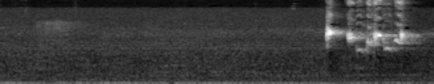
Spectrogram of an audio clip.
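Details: A captive-bred hybrid bulbul, raised by its owner, gives a quick burst of four short, bright, fluty notes near the end, following a quiet stretch with a faint low hum.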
